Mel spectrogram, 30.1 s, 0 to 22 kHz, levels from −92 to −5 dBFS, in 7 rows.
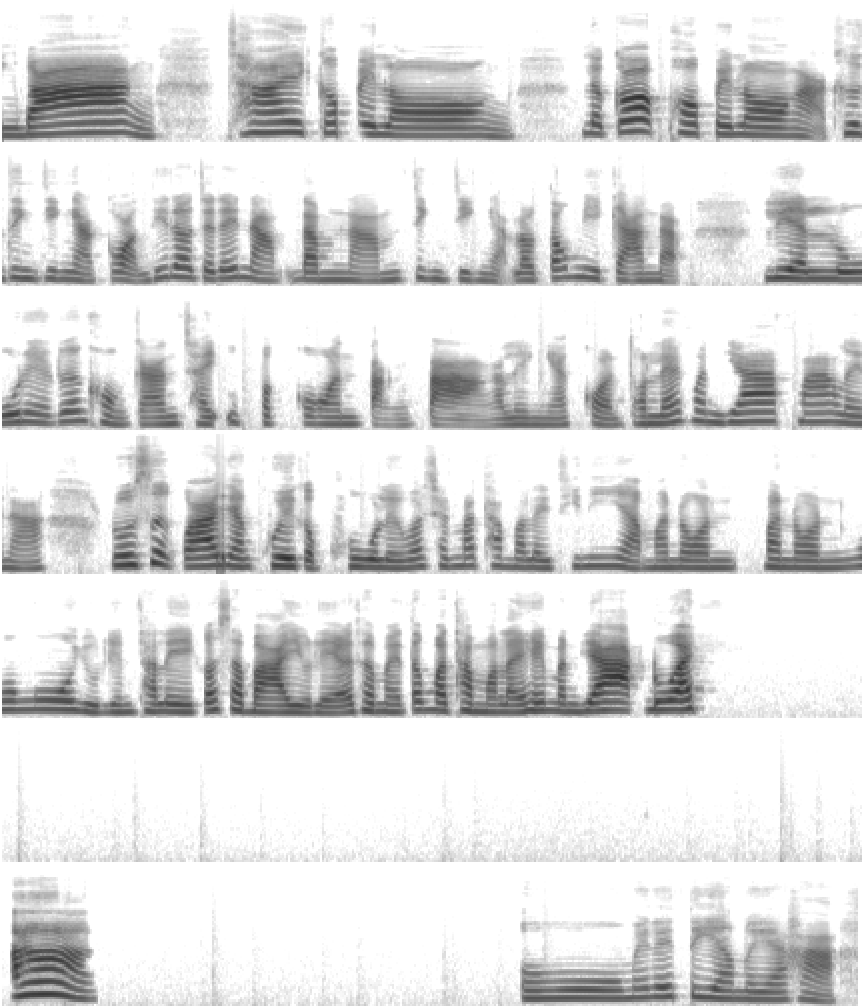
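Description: At 13.98 to 14.01 s, a tiny garbled stutter: chunks out of order. One 10 ms chunk plays two chunks late, creating three hard joins.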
